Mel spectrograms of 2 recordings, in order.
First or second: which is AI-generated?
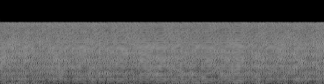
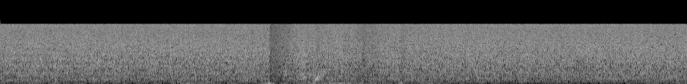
first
